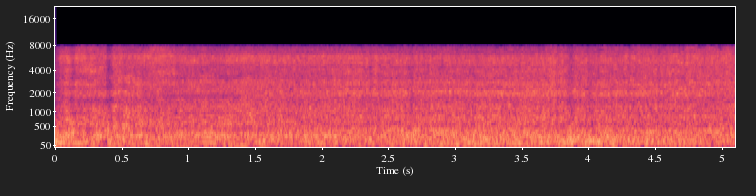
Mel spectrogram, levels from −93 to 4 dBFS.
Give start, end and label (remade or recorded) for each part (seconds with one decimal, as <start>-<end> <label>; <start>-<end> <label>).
0.0-1.6 remade; 1.6-5.1 recorded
